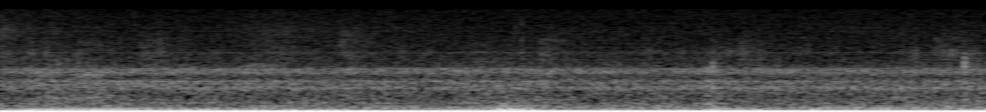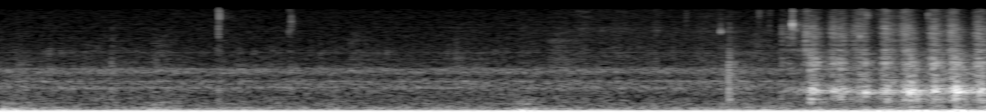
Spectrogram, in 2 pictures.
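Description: A small brush scrubs against a rubber cleaning pad with a soft scratching.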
